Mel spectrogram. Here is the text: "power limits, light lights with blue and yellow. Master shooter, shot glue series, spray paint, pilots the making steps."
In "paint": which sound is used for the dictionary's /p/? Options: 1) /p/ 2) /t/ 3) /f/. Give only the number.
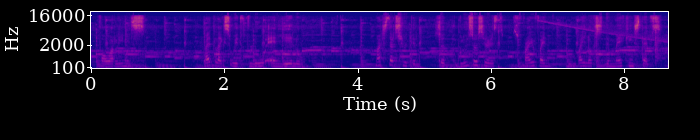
3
